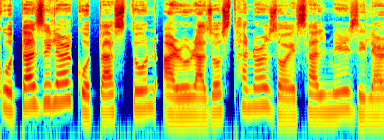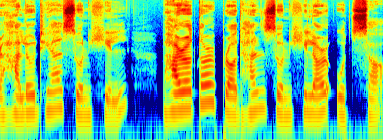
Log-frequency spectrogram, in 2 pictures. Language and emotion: Assamese, neutral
